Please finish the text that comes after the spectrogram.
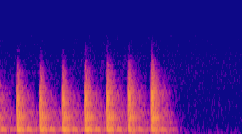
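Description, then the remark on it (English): Seven firm knocks on a study door in a quick, steady rhythm, fairly loud, followed by silence. No voices are heard. “Didn't you hear me knock?”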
